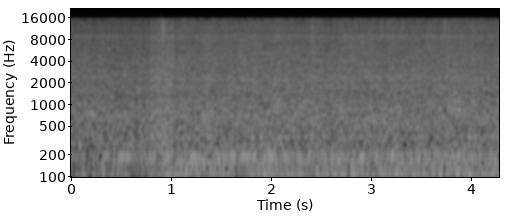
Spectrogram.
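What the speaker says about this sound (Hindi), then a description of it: "कोयल की कूक सुनाई पड़ रही है और साथ ही बारिश की" Steady monsoon rain falls in the early morning, a dense, even hiss that continues unbroken throughout.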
